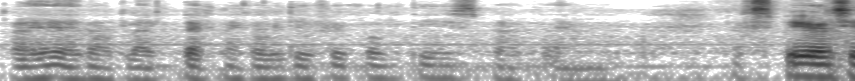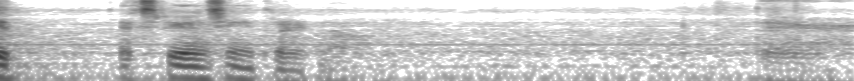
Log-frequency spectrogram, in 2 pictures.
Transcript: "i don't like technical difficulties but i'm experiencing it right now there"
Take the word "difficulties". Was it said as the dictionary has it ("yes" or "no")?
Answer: no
